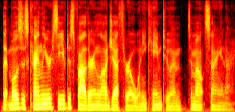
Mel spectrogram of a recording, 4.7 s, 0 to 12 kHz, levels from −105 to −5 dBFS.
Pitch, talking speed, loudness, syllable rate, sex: 105 Hz, 215 wpm, -20 LUFS, 5.4 syllables/s, male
